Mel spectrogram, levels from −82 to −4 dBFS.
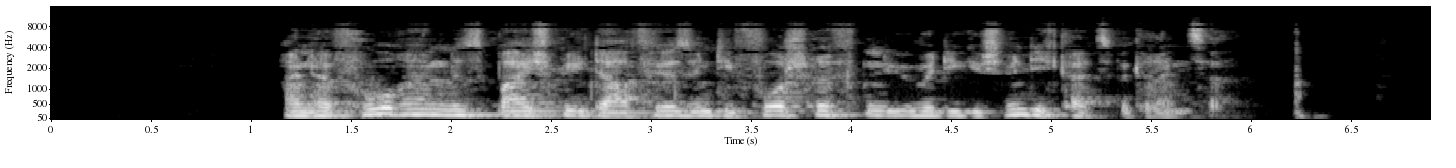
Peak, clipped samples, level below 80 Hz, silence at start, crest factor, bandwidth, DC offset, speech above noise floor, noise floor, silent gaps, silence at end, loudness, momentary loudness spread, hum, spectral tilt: -4 dBFS; under 0.1%; -56 dBFS; 1.15 s; 18 dB; 9.4 kHz; under 0.1%; 63 dB; -83 dBFS; none; 0.65 s; -20 LUFS; 8 LU; none; -5 dB/octave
